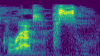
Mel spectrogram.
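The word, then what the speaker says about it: Gramr: Ramir. Or you have to go to Gram. The R at the end is silent.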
